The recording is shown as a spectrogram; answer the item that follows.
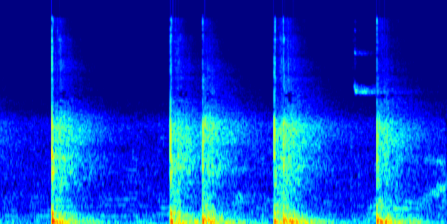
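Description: A basketball bouncing on a gym floor, four bounces about a second apart, each echoing in the large gym. A brief high squeak comes just before the last bounce.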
